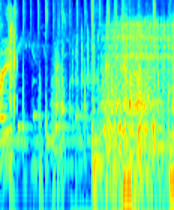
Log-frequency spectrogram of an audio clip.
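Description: Cartoon background music, with a low rumbling sound effect starting a little over a second in, fitting a wooden rope-and-wheel lift lowering onto its platform.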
